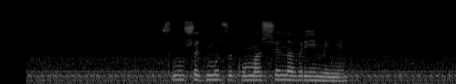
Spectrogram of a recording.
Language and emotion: Russian, neutral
